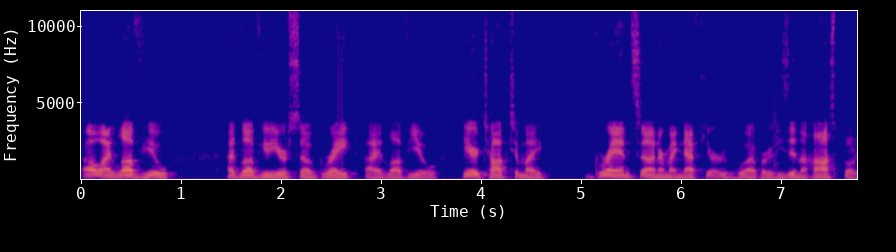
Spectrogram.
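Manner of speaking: usual speaking voice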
